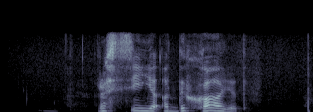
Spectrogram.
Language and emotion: Russian, positive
